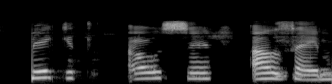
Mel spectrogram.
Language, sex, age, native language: Icelandic, female, 9, Icelandic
